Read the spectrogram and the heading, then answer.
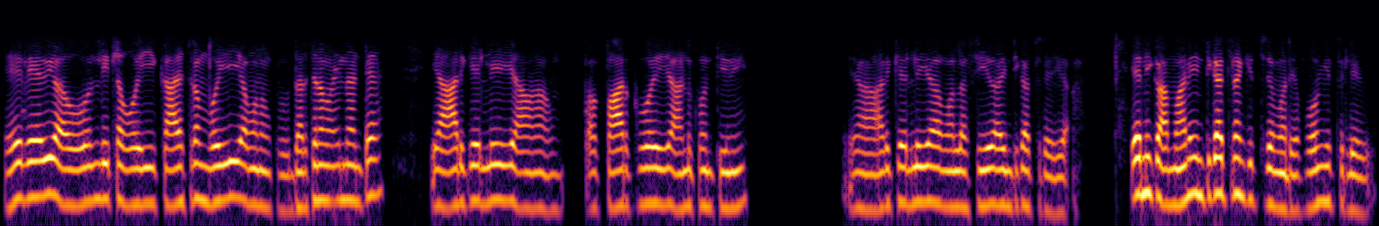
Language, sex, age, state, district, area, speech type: Telugu, male, 18-30, Telangana, Mancherial, rural, conversation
